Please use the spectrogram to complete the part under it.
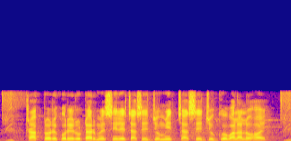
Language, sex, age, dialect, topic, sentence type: Bengali, male, 18-24, Jharkhandi, agriculture, statement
